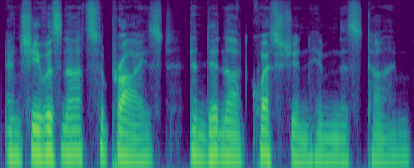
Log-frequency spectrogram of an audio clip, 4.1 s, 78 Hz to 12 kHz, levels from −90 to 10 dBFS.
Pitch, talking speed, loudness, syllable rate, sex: 105 Hz, 175 wpm, -21 LUFS, 3.8 syllables/s, male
